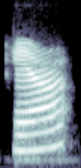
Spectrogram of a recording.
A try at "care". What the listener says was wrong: Em đọc khá đúng rồi, nhưng mà cái từ care em lại bị thiếu âm ơ. Em đọc là care.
